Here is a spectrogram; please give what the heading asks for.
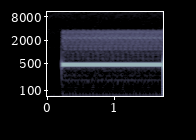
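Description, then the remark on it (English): A telephone dial tone comes on abruptly after a split second of silence when the other party hangs up a call, then holds as one steady, unbroken hum at constant loudness, with no voices over it. “Are you hanging up on me, or is there a problem with the phone?”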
